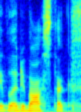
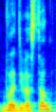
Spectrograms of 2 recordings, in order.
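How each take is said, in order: First: Vladivostok stressed on the middle "VOS"; American pronunciation. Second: Vladivostok stressed on the final "stok"; Russian pronunciation. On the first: Retold or imitated. Teacher shows what Americans say, middle syllable stressed. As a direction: open "vahs" stressed in Vladivostok, weak ending. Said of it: "they say". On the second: Shown as a demonstration. Teacher gives the Russian form for contrast, last O stressed. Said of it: "they say Vladivostok".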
